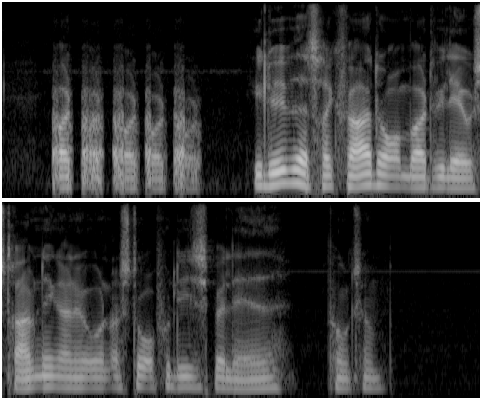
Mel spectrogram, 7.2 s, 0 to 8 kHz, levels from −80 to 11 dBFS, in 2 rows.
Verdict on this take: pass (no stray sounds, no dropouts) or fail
fail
